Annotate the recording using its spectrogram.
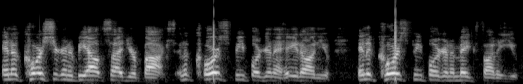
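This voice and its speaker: A man's voice: sits high, fast talker, background noise. Blunt, cursing man in his fifties. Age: 50s. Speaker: podcast host. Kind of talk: profane motivational monologue.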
